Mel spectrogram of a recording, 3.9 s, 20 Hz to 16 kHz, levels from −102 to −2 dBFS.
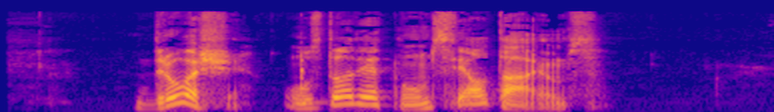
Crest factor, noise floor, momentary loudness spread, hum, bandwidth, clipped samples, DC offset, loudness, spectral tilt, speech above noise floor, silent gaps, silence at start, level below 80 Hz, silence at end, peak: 22 dB; -79 dBFS; 16 LU; none; 11.5 kHz; under 0.1%; under 0.1%; -26 LUFS; -3 dB/octave; 52 dB; none; 0.7 s; -74 dBFS; 0.9 s; -6 dBFS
